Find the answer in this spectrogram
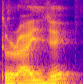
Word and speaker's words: Turaije: You pronounce it Turaya, but it's Turaije.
